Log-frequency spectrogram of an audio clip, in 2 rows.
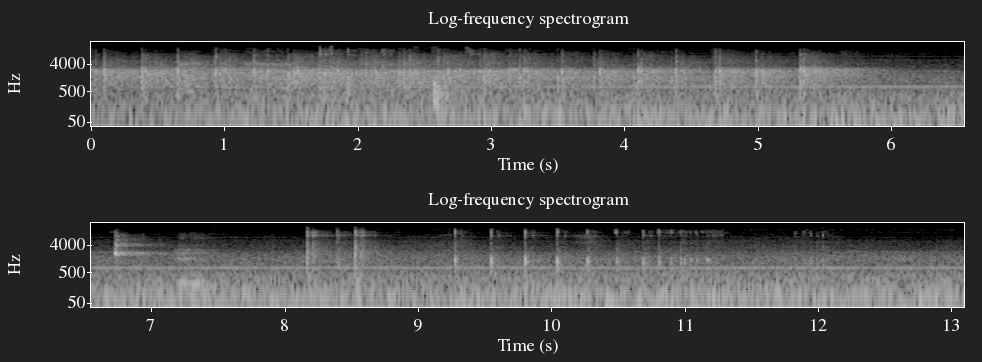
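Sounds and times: spectators clapping: 0.0s - 5.9s.

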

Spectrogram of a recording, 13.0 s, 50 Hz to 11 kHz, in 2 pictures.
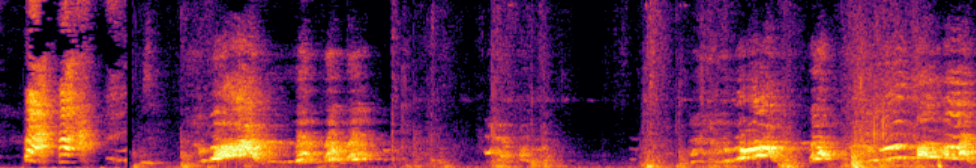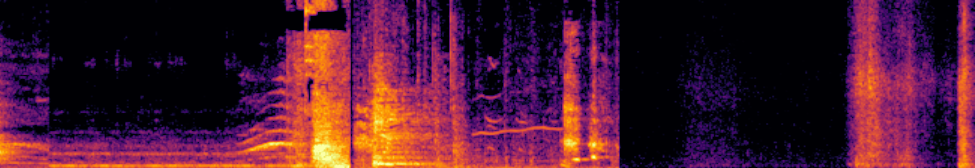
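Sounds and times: people laughing and exclaiming: 1.3s - 3.6s, 4.6s - 6.9s, 8.4s - 10.6s.

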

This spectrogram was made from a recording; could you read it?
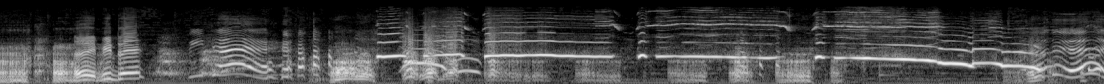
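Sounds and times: dog whining: 3.6s - 11.0s
dog howling: 3.7s - 11.0s.

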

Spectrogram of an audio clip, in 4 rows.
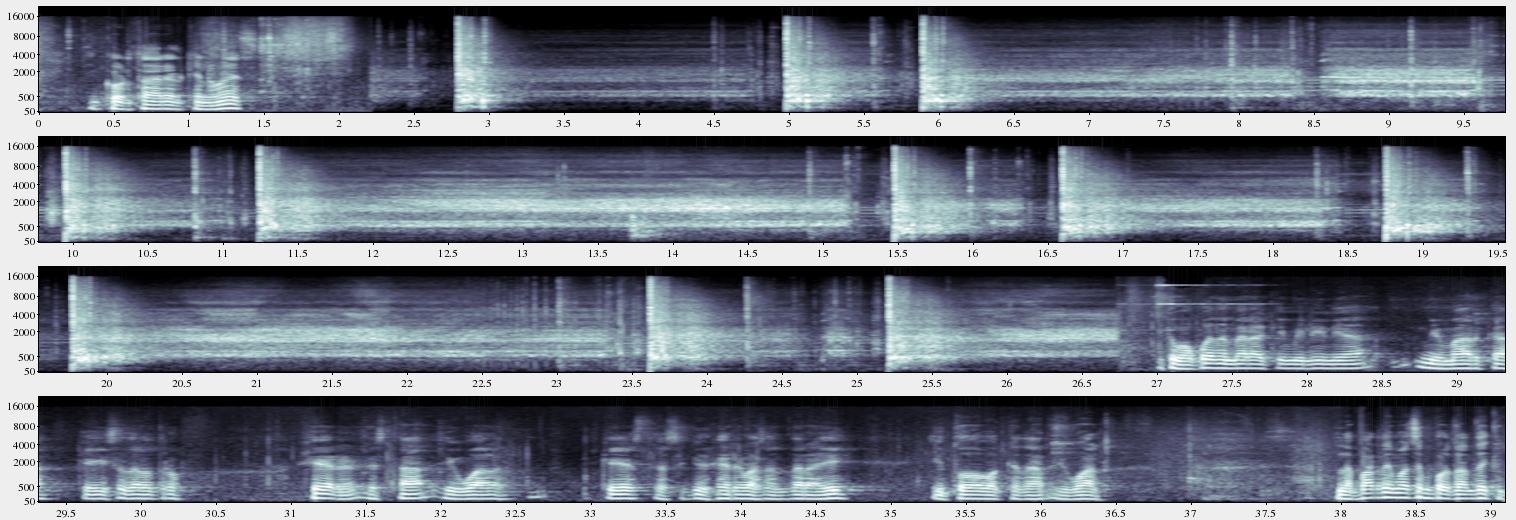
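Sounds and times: steady background noise: 0.0s - 39.0s
nail gun shots: 2.8s - 3.2s, 4.8s - 6.3s, 9.8s - 11.7s, 15.1s - 17.2s, 18.6s - 20.3s, 23.5s - 25.7s.

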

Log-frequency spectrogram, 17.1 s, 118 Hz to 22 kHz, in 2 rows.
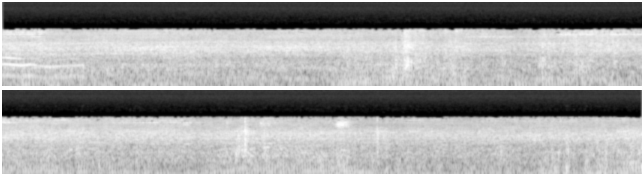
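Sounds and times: scooter engine running: 0.0s - 1.3s
street traffic noise: 0.0s - 17.0s.

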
